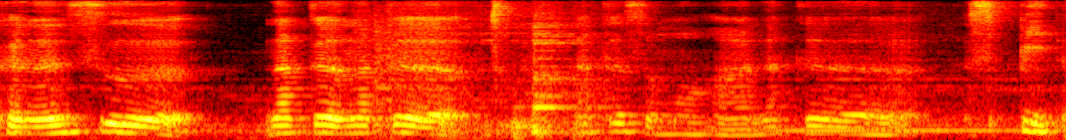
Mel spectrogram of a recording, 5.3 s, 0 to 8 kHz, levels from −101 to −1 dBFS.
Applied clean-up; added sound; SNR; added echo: none; Dishes, pots, and pans; 14 dB; reverberation time 0.2 s.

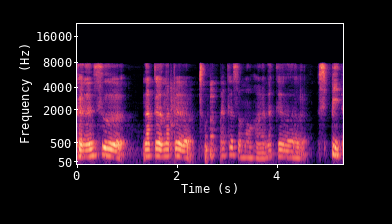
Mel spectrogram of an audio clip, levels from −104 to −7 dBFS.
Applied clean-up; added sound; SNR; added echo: neural mask model DeepFilterNet 3.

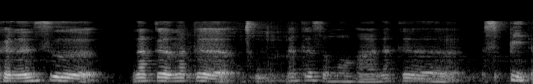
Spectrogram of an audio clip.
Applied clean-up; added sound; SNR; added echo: neural separator model SepFormer DNS4.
